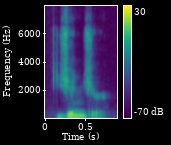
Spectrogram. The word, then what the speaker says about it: ginger: With ginger, we use the J sound, like juice and jump, j, and the regular N, ginger.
